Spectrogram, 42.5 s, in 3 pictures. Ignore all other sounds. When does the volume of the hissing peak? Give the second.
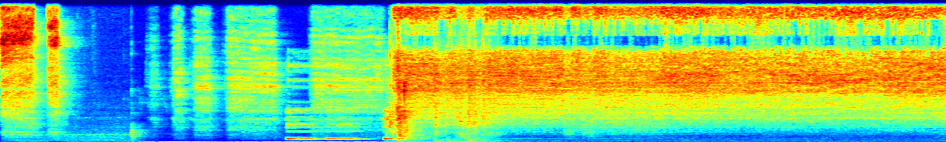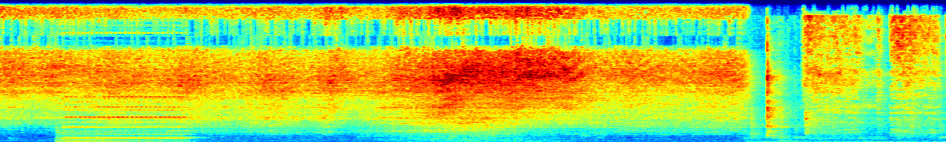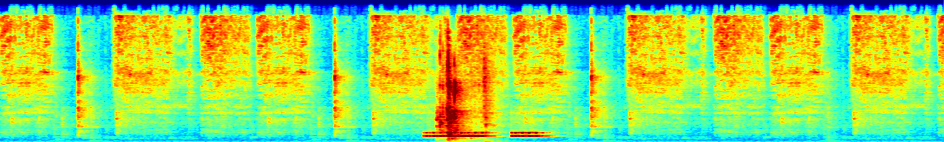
21 s.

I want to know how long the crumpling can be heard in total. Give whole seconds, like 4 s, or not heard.
3 s.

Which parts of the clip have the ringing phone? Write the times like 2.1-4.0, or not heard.
4.2-6.0, 15.0-17.0, 34.7-36.5.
